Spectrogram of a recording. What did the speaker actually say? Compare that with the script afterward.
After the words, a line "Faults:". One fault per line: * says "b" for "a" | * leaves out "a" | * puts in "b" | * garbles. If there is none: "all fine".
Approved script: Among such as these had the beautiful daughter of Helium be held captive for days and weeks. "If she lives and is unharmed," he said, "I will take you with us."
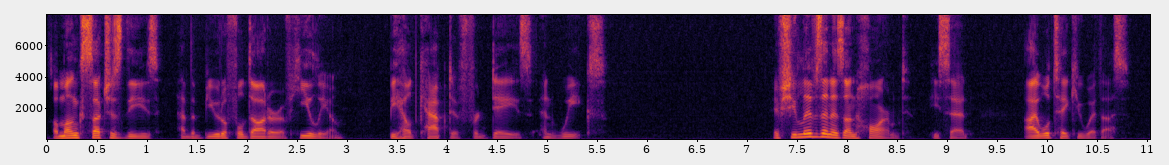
Among such as these had the beautiful daughter of Helium be held captive for days and weeks. "If she lives and is unharmed," he said, "I will take you with us."
Faults:
all fine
